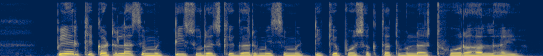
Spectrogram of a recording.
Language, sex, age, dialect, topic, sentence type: Magahi, male, 25-30, Southern, agriculture, statement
